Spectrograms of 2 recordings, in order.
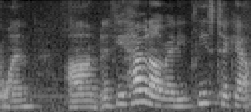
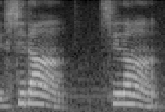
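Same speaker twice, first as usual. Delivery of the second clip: Osaka dialect; 4 semitones higher, slower than usual. Shown as a demonstration. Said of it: "in Osaka Ben, you can say".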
